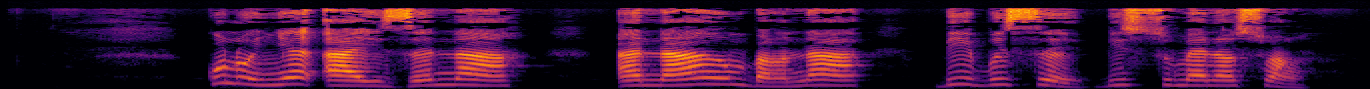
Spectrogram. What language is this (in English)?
Ewondo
